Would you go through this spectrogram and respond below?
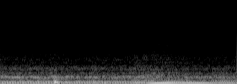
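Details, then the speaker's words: Car just started: low steady rumble under idle with a droning bearing-like note; owner remarks it sounds "a bit bearingy", source not identified. "Start the engine. Ooh, that sounds a bit bearingy."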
